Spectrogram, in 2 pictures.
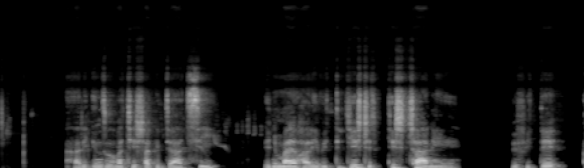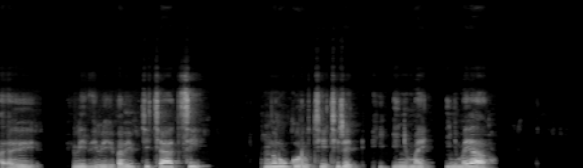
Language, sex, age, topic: Kinyarwanda, male, 25-35, government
